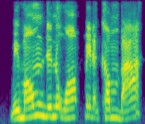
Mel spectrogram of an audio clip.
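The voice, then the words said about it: Poor movie character impression, Shrek-like. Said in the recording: “That was a terrible impression ... That was a bit like Shrekian”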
